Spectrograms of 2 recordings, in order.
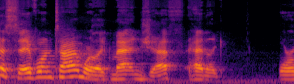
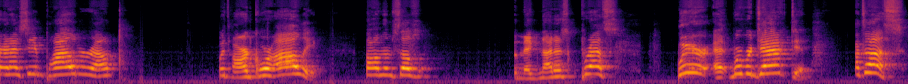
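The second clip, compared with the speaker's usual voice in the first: high, loud goofy wrestler voice; Alfred Snow; 9 semitones higher, 5 dB louder than usual. Acted. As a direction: play the clueless wrestler looking for his partner. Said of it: "he comes down and he says".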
